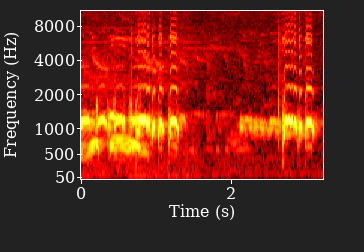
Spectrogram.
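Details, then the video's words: Local zebra dove in full, active song, with a big, long, melodious voice: a fast run of clipped notes, a lower rolling purr, then a second quick run of staccato notes. "Perkutut lokal gacor suara besar panjang merdu"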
